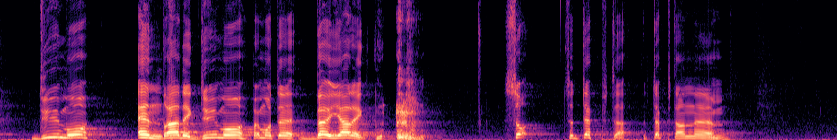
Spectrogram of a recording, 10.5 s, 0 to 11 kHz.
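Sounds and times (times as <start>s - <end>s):
speech: 0.4s - 5.3s, 6.3s - 9.2s
person clearing throat: 4.7s - 5.6s.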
